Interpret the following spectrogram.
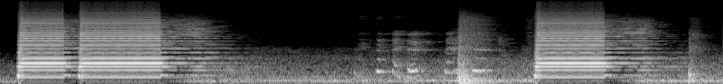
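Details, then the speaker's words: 2019+ Mercedes Sprinter van with newly installed PIAA Super Bass horns, grille back on: two long loud deep dual-tone blasts then another firm blast; strong, clean horn working as it should. "Yeah, I could do that. I can hear it all the way through the van, so that's how it should sound."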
